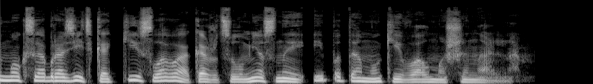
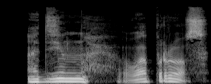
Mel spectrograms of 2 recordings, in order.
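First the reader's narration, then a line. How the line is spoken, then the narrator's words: Dry, hopeless tone. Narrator (Russian): наконец сказал я, сухо, тоном лишенным надежды и обаяния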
